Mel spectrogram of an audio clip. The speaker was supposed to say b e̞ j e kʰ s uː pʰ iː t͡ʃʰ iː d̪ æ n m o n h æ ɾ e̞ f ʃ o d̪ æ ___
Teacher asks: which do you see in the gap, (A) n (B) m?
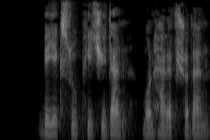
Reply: A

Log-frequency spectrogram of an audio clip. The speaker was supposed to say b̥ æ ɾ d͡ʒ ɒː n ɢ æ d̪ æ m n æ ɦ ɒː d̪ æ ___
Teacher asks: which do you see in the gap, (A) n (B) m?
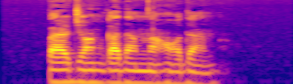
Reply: A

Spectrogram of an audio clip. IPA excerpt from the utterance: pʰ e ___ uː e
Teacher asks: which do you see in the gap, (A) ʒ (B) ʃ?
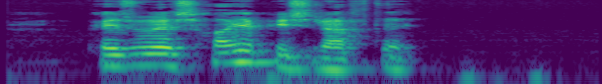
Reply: A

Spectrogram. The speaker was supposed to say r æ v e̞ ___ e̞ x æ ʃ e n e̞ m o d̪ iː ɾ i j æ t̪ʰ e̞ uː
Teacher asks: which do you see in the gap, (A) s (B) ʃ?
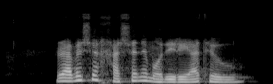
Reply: B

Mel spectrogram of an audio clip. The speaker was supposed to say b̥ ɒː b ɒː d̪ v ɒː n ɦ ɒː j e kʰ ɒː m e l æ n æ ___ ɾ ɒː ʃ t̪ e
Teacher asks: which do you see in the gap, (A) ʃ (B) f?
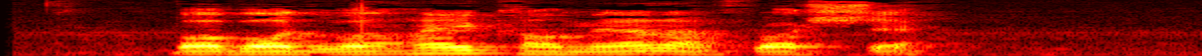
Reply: B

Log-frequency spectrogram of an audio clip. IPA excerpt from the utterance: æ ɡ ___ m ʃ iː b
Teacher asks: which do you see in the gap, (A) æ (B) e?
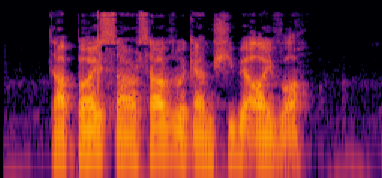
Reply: A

